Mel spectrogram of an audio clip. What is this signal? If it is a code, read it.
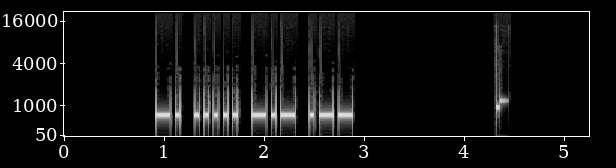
Morse code, heard as a keyed tone, about 25 wpm, 700 Hz. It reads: N5KW
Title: Easy Call Signs - 25wpm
